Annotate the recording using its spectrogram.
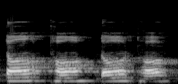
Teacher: ड तक पढ़ते हैं ट से लेके ड़ तक ठीक है तब आपका जो जीभ है वो मुर्धन्य पे आके टच होता है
